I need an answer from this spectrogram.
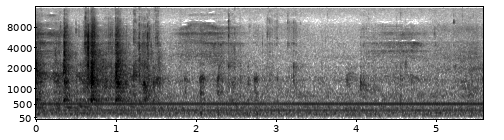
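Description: Toddler chewing hard cereal: a run of sharp crunches and clicks in the first second and a half, then faint, scattered chewing sounds.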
